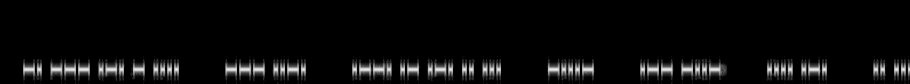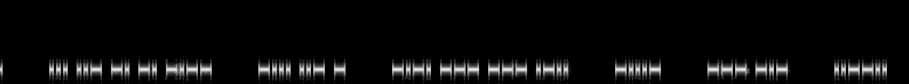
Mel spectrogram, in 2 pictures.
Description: Morse code, heard as a keyed tone, about 34 wpm, 700 Hz. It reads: NORTH OF PARIS <BT> WX HR IS SUNNY BUT COOL <BT> OK ?
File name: UK MASTER QSOs TRAINING / 35WPM / UK MASTER QSOs 0024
